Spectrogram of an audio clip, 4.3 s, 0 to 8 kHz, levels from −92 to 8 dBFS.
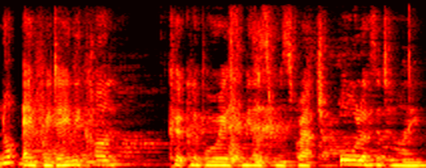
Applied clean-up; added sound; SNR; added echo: classical method WPE with log-MMSE.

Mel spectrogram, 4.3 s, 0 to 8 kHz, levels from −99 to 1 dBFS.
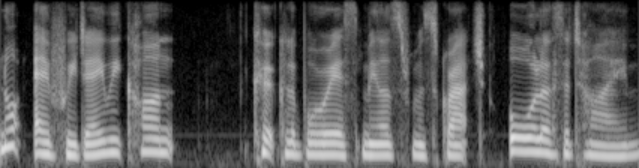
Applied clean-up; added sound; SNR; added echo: none; none; none; none.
